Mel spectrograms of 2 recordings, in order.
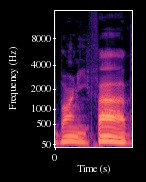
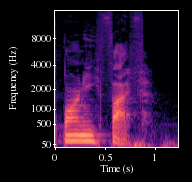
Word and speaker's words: Barney Fife: My wife says it sounds like I'm saying Barney Five sometimes. Well, see, I used to say it like that a lot when I was a kid. I thought his name was Barney Five. So, for the record, I do know that it is Barney Fife.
